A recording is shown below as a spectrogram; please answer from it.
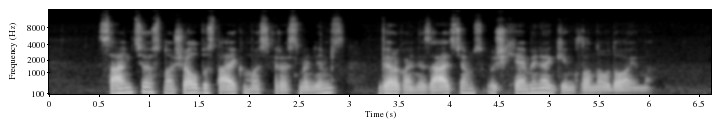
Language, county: Lithuanian, Utena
